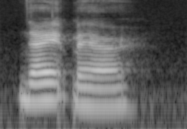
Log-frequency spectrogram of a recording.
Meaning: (noun) 1. A very unpleasant or frightening dream 2. Any bad, miserable, difficult or terrifying situation or experience that arouses anxiety, terror, agony or great displeasure
- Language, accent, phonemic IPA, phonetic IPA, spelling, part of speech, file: English, US, /ˈnaɪt.mɛɚ/, [nʌɪʔ.mɛəɹ], nightmare, noun / verb, En-us-nightmare.ogg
